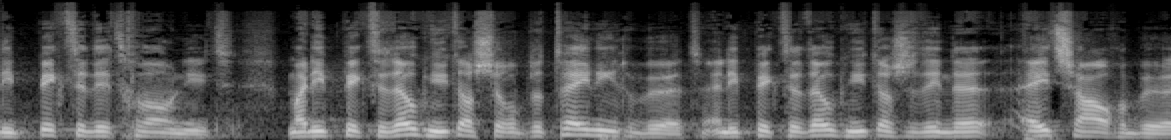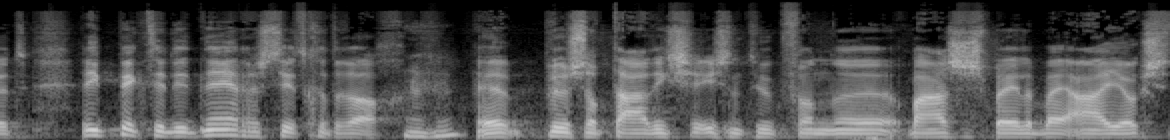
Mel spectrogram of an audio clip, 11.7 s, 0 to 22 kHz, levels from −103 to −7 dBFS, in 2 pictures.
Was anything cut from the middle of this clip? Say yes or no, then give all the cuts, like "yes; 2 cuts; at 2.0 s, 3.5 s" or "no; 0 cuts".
yes; 2 cuts; at 8.2 s, 10.4 s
